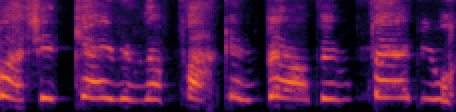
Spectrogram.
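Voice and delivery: put-on high scream. Retelling Conrad getting mad at another man, imitating Conrad screaming. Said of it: "He's like screaming at him".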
